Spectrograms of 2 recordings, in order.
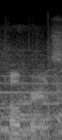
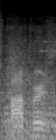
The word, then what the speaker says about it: Popers: Yeah, it's pronounced Popers. I said it as poppers. Like that's not what you guys were calling it.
